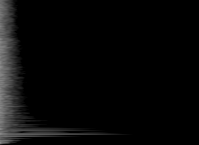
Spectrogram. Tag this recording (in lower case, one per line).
snare drum
percussion
drum
music
musical instrument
